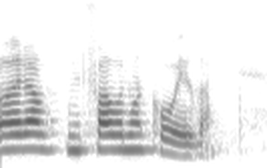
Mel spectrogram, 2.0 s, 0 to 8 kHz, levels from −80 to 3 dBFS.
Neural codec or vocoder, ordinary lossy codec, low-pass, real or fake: codec, 16 kHz, 1 kbps, FreqCodec, larger model; none; none; fake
